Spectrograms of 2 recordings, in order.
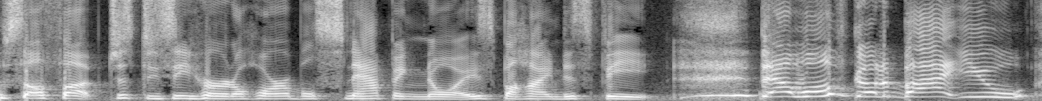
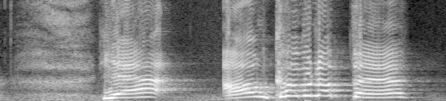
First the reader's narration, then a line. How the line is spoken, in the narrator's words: Quentin yelled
